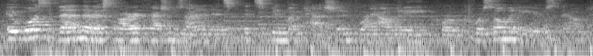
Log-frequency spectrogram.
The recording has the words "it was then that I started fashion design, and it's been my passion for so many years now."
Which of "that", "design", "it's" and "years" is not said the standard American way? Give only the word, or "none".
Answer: none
